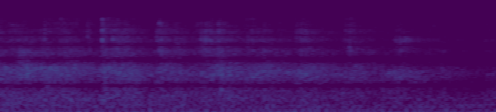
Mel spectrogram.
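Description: Very faint audience applause, a soft even patter that slowly fades.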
